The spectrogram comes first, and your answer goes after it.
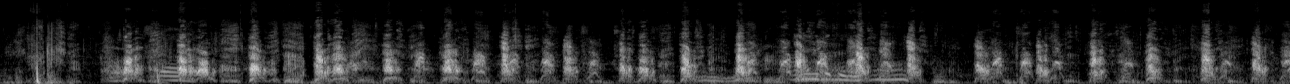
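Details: Barking during a standoff between Bokdol-i and five neighborhood dogs on a walk. Dense, overlapping barks from several dogs come almost two per second for over twelve seconds, with a few higher yips and some whining in between.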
